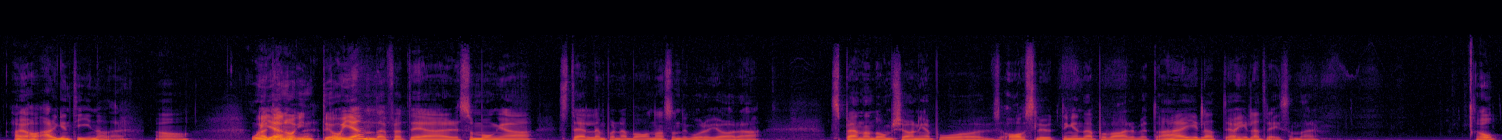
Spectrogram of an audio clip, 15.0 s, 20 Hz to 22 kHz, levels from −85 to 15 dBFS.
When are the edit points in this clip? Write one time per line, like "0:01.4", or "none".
0:01.4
